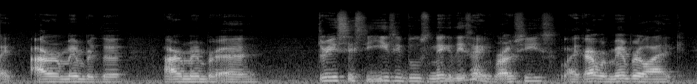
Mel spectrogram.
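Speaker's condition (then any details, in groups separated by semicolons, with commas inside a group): No condition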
